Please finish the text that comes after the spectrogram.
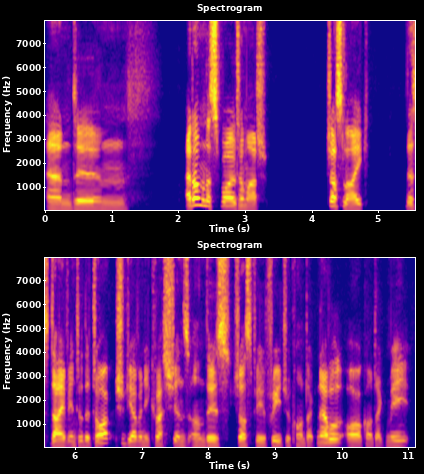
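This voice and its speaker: A man's voice: on the high side, smooth, dry recording, studio quality. A man hosting an online interview, talking hesitantly with many fillers and restarts. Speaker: host.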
